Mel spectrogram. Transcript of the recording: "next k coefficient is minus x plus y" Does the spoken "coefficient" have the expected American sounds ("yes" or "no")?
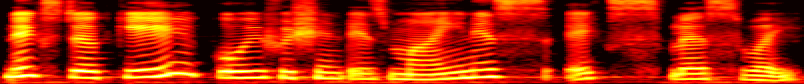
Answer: yes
